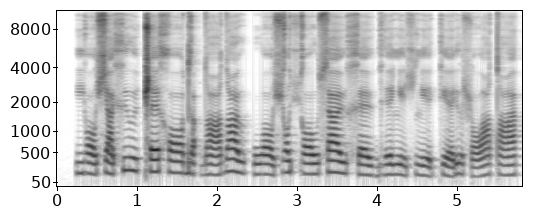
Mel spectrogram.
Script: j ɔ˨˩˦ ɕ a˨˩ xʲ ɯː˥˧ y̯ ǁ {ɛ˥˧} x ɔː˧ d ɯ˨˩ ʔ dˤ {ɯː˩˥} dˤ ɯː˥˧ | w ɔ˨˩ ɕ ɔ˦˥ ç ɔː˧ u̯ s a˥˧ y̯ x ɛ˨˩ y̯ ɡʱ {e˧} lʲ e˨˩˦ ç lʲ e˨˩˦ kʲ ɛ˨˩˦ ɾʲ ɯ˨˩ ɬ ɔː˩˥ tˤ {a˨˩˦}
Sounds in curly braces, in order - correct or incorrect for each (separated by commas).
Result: incorrect, incorrect, correct, incorrect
